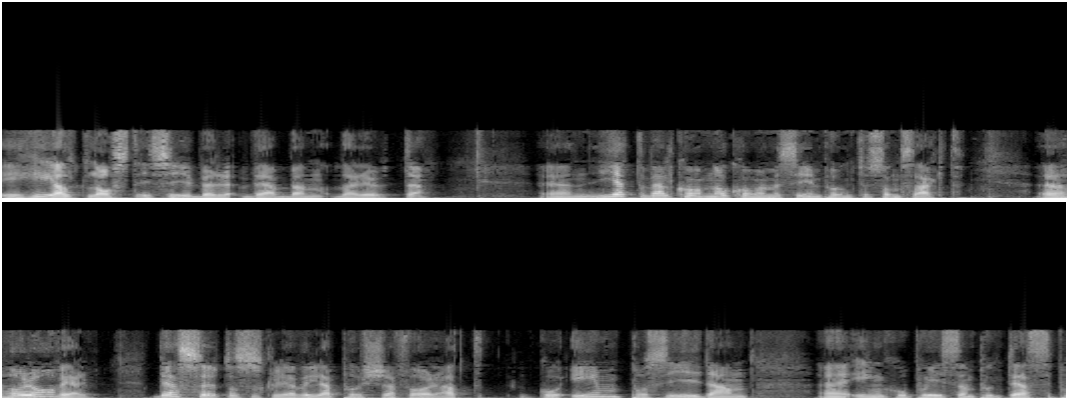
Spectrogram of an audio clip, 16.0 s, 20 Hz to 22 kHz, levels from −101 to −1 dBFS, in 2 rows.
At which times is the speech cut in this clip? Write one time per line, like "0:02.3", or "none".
none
